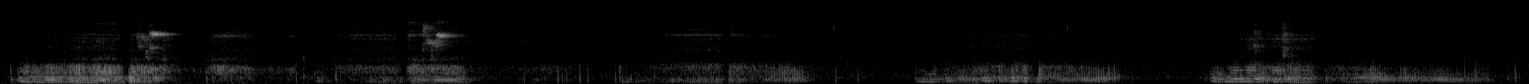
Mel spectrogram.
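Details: A 6-month-old English Bulldog puppy asleep, snoring in regular rough, buzzing breaths about every two to three seconds, with scattered chirps of noisy birds in the background.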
